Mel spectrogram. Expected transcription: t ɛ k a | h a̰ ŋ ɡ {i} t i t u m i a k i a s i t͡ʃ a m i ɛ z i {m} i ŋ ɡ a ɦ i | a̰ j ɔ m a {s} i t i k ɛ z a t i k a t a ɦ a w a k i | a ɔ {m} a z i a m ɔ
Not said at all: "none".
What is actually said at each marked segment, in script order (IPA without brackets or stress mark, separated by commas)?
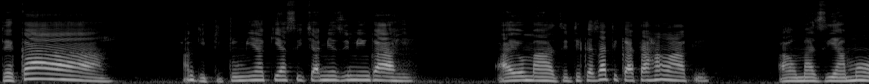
i, m, z, m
